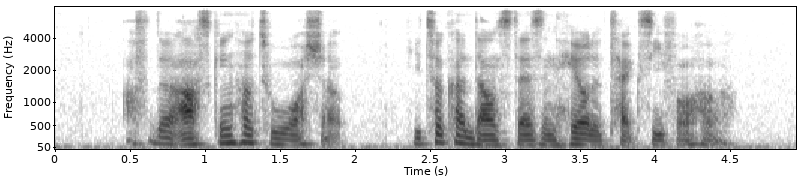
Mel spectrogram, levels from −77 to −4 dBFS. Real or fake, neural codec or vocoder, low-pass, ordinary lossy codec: real; none; 7.2 kHz; none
